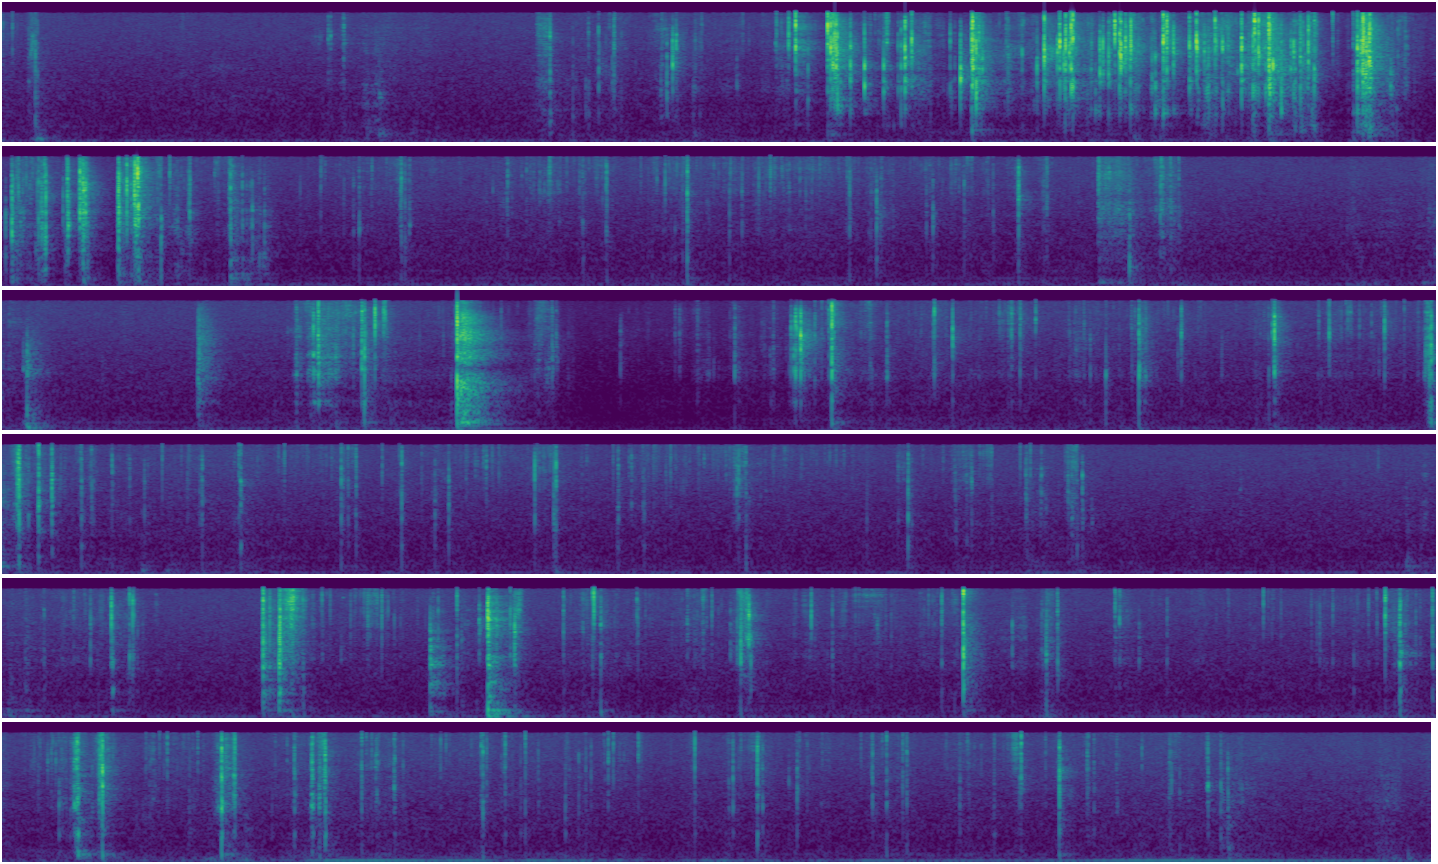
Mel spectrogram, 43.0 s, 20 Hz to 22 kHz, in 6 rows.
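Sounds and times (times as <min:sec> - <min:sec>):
plastic wrapping crinkling and tearing: 0:02.6 - 0:13.1, 0:15.8 - 0:27.0, 0:28.6 - 0:42.2.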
